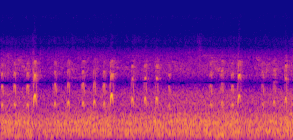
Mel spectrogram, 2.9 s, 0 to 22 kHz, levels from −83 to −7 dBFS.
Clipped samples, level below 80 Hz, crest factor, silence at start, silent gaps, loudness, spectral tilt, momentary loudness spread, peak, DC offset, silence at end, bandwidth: under 0.1%; -46 dBFS; 18 dB; 0 s; none; -27 LUFS; -6 dB/octave; 4 LU; -8 dBFS; under 0.1%; 0 s; 16 kHz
